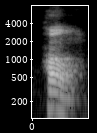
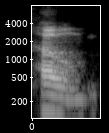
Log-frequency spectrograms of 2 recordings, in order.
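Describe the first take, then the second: First: The vowel is short and plain. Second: The vowel is drawn out and stretched. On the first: "you would just have one" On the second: "It's like two or three O's"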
